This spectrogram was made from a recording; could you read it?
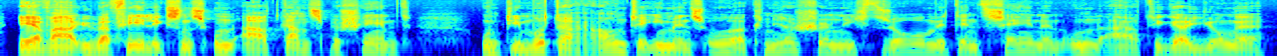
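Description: A man narrating a literary fairy tale as an expressive audiobook reader. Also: mid-range voice, gravelly.

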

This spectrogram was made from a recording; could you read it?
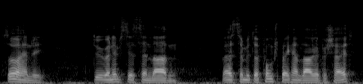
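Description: An actor playing a brisk, matter-of-fact police corporal in a 1950s German radio drama. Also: male voice, lowish voice, darkish tone, close to an everyday voice. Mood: bossy.

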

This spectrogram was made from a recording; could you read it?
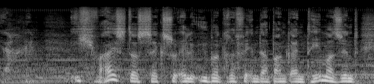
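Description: An actor playing a blind, self-assured bank employee, confiding in the listener with dry irony in a radio drama monologue. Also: male voice, medium pitch, moderate pace, music in the background, close to an everyday voice. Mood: sardonic. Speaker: first-person narrator and lead actor.

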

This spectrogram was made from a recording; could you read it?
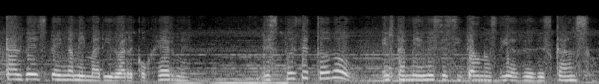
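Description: Radio drama role: shy, well-bred young wife, female actor, medium pitch, coy and hesitant, prominent music behind. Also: normal speed, lightly acted. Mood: polite, confiding. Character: shy young married Russian lady, genteel, hesitant. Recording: loud music under the voice.

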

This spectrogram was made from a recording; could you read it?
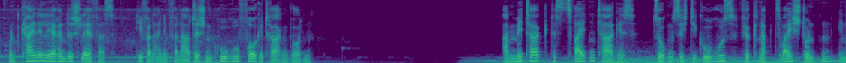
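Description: A male narrator with a fairly low voice tells a fantasy story in the first person. It is scripted audio drama narration, and music runs clearly beneath his words. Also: darkish tone.

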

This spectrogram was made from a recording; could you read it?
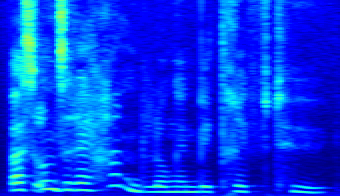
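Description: An actress playing a cold, shrewd young princess with a commanding, ironic and probing manner, in 1950s radio drama style. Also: female voice, a little high, expressive, moderate pace, mellow. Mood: suspicious, probing. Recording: 1950s radio studio recording.

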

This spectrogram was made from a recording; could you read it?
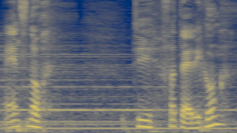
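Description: A man's voice: a little high, expressive, a little slow, music in the background. A man playing a curious, probing amateur detective in a radio play. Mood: impressed. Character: curious, probing male amateur sleuth, feigning admiration.

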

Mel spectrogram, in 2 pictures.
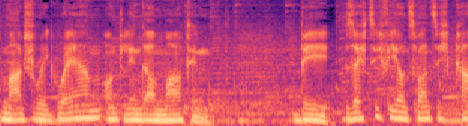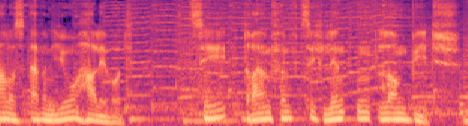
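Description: Actor doing low voiced police guy reading a report, clipped n official, music behind him. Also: close to an everyday voice. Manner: impersonal, telegraphic. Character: man reading out a terse police case report. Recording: distant radio-like voice over music.

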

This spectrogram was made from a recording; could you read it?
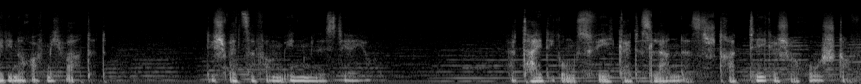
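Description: Hushed, creaky, weary female investigator. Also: low-pitched, heavily acted. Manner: hushed, breathy, half-whispered. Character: weary, grieving female police investigator, inwardly brooding. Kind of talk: German radio crime drama, intimate inner monologue.

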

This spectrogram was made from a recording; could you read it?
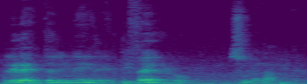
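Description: A man giving a quiet, fragmented descriptive reading in a radio theatre piece. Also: fairly low pitch, measured pace, very echoey, far from the mic, a little hiss or hum, low-quality recording. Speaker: reader. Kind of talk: performed literary reading.

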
